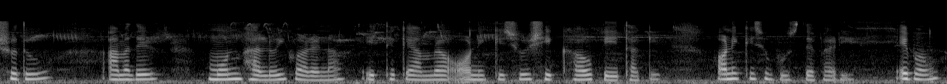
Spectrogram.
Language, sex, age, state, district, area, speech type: Bengali, female, 45-60, West Bengal, Paschim Bardhaman, urban, spontaneous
